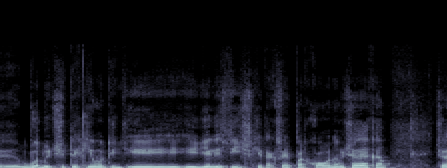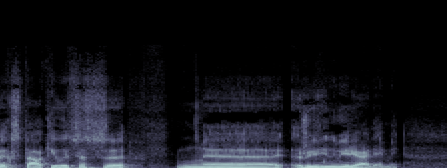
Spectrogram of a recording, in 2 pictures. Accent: Sakha Republic, Russia; потому что я рос в Якутии и в первом, втором, третьем классе уже читал

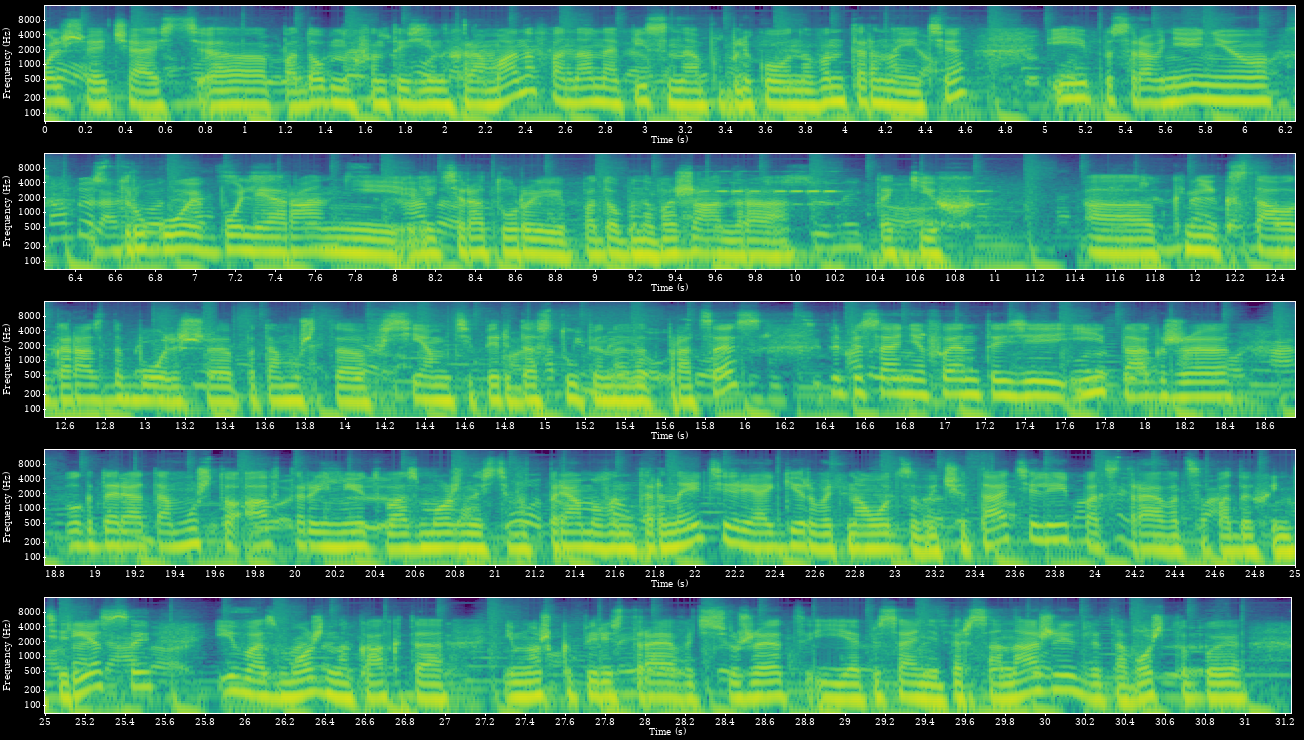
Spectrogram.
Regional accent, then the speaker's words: Chongqing, China; Russian is a second language; у меня на родине, в моем родном городе Чунцине, сейчас почти 40 градусов жары

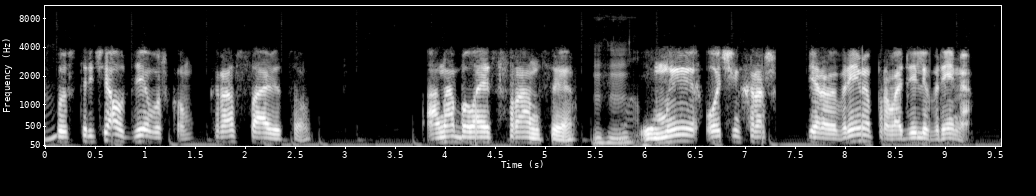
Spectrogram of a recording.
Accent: Volga region, Russia; я с Поволжья

